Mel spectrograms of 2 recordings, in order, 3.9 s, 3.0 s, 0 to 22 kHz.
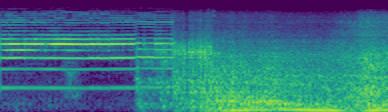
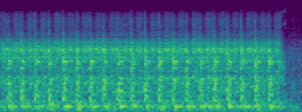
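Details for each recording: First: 1989 boat's 3.7L MerCruiser MCM 470, cold start: oil alarm tone briefly, then after pumping accelerator engine catches and runs smooth and even with a few throttle swells; oil pressure around 40; running normally. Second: 1989 boat, 3.7L MerCruiser MCM 470, cold: steady fast cranking near four turns a second without catching, accelerator pump needs pumping; cold-natured hard start, long cranking, oil pressure about 40 once running.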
